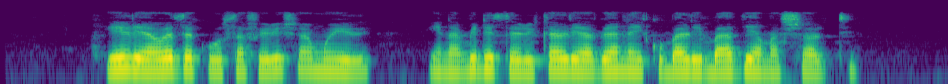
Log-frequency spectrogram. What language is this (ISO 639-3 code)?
swa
